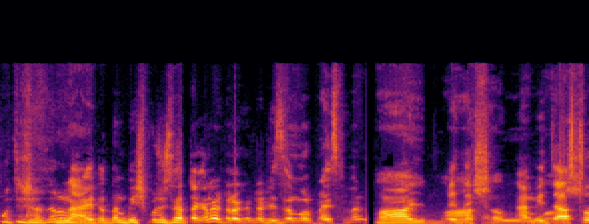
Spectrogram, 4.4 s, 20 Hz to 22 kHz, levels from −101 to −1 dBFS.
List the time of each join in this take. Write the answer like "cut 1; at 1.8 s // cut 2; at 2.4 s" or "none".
cut 1; at 2.7 s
